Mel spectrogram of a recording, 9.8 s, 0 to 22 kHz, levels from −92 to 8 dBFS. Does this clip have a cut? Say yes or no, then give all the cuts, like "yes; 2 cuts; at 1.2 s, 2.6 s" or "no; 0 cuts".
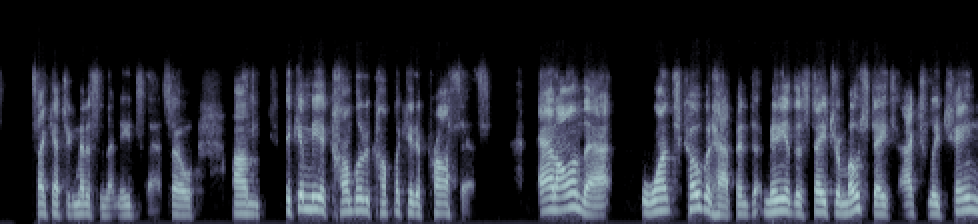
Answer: no; 0 cuts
